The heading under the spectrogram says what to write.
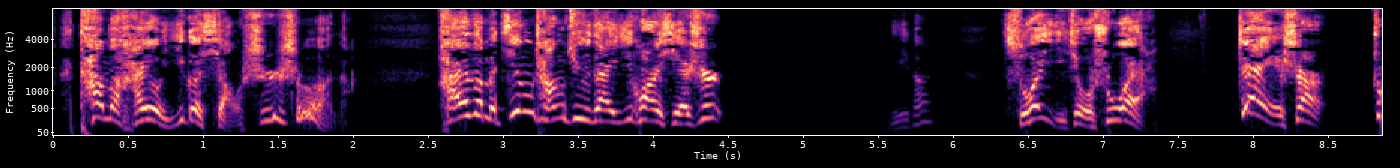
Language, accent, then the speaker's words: Chinese; Shanghai, China; first language Shanghainese; 用我老家阿拉桑哎哇哎上海话嘛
